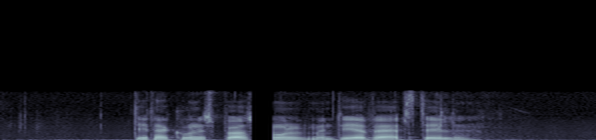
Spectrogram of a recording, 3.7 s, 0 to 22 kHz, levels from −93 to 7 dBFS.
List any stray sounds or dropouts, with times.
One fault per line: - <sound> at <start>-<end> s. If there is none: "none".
- dropout at 1.6-1.7 s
